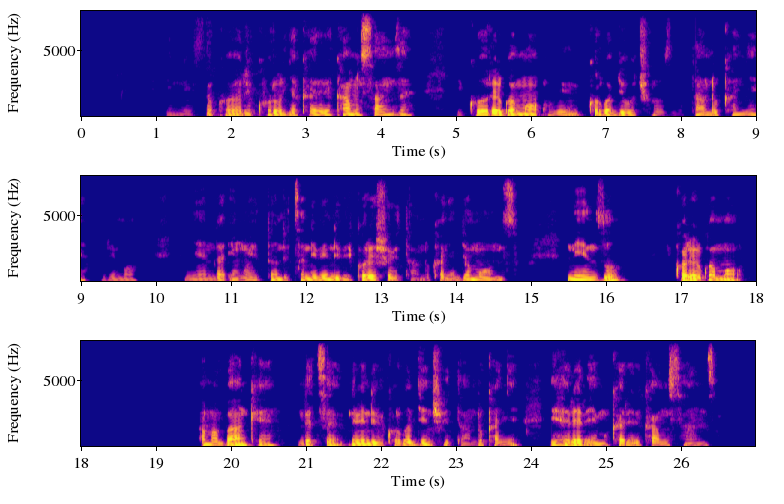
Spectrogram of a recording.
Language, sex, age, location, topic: Kinyarwanda, male, 25-35, Musanze, finance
